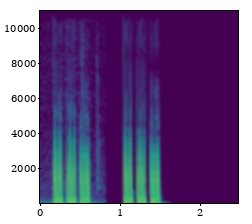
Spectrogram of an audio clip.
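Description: Synthesizer stabs played back from a music-production session: two bursts of three quick pitched hits, the second about a second after the first, then silence.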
